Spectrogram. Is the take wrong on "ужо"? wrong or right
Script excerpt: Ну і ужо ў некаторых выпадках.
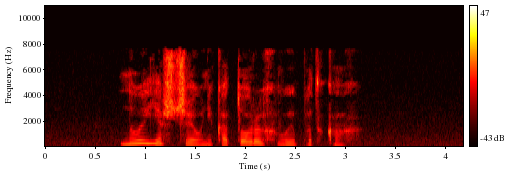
wrong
